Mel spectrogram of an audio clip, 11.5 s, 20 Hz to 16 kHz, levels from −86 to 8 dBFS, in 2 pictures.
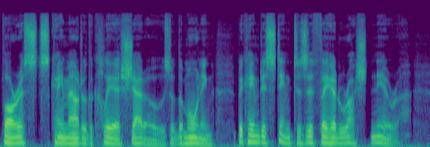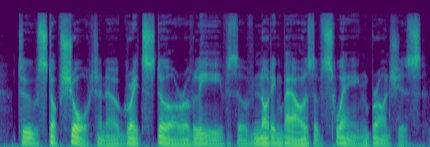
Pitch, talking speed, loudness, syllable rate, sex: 85 Hz, 175 wpm, -20 LUFS, 4.2 syllables/s, male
